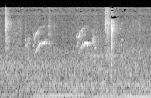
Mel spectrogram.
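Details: Goldfinch hybrid, two months old, singing. Two thin upward-sweeping whistled notes about a second apart, with soft clicks between, over a low steady hum.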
